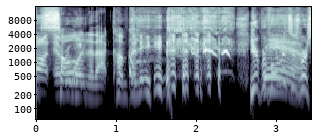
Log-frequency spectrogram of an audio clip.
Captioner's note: everyone laughs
